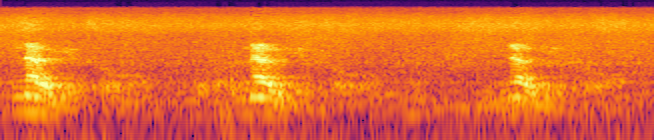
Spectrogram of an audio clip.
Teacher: Low fall is very similar, except it doesn't start high, it starts mid-pitch.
